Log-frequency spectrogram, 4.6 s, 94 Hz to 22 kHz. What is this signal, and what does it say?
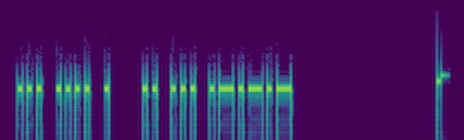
Morse code, heard as a keyed tone, about 25 wpm, 700 Hz. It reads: SHE IS.
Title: Sentences from Top 1400 Words 25wpm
